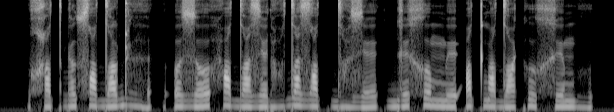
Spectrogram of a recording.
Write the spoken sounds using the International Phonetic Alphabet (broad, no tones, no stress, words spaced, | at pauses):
χʷətˤɡɘ sʷɨdˤuɖʱə̤ | ʔozohɘ dˤozʏɾo̤dˤuz atˤdo̤zʏ | ɡʏxo mʏʔɨtˤ ɳɘdˤaku xʏmṳ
